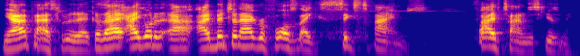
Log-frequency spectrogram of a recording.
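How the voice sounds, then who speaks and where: A middle-aged man talks casually to his livestream viewers in a fairly high voice with a creaky edge. He rambles along, circling back and repeating phrases as he goes. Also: moderate pace, sharp tone. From Puerto Rico. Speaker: live streamer, radio hobbyist.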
